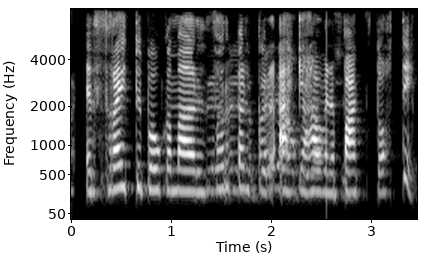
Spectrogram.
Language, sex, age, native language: Icelandic, female, 12, Icelandic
